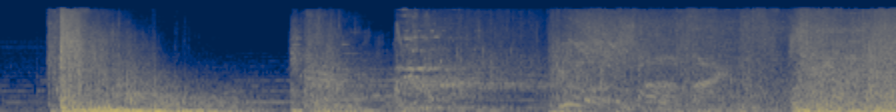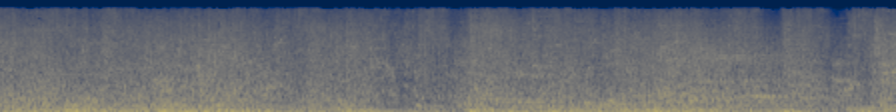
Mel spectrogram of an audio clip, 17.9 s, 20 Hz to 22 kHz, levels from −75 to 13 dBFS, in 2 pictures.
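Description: No technical faults can be heard anywhere in this audio; the signal stays intact and steady throughout.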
